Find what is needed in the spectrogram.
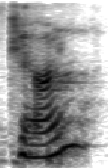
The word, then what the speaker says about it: Karin: It's Karen, K-A-R-I-N. Hempkes, H-E-M-K-E-S, and it's 1 Crestmont.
